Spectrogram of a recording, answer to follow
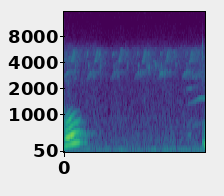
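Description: A spoken word ends just after the start, then a quiet pause with faint, scattered bird chirps in the background and a low steady hum.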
